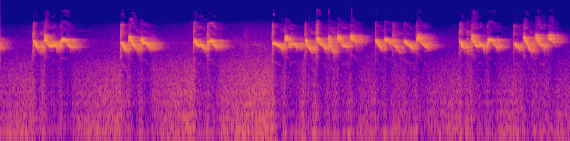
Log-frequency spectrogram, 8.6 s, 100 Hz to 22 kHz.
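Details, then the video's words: Singing Oriental white-eye, stable open song form, dated 28 February 2022; sharp high twittering phrases start abruptly, roughly one burst per second, with warbled, fast-modulated notes and quiet breaks between. "Mata Puteh Raja Video 1 buka sing stable form"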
